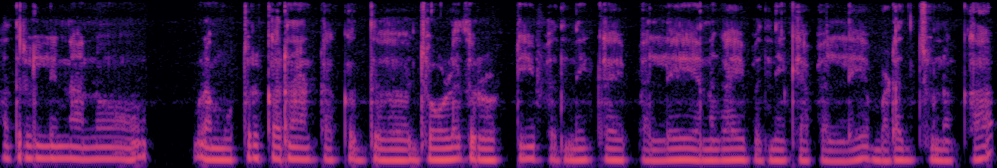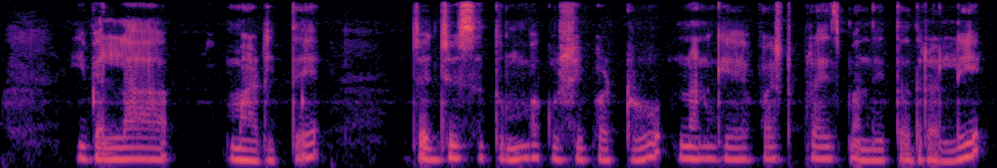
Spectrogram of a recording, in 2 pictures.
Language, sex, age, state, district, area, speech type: Kannada, female, 30-45, Karnataka, Davanagere, urban, spontaneous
